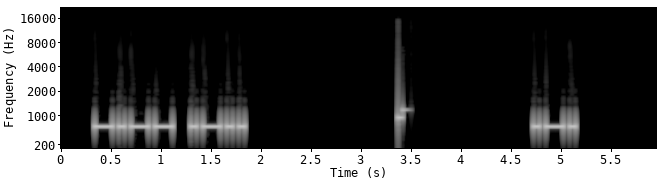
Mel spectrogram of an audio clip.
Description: Morse code, heard as a keyed tone, about 20 wpm, 700 Hz. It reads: YL R
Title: Top 90 QSO Elements - 8x Character Spacing - 20wpm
